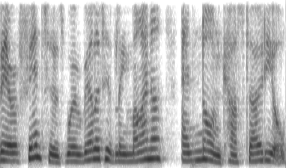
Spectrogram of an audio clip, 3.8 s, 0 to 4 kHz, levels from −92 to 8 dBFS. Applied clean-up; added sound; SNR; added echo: neural mask model DeepFilterNet 3.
